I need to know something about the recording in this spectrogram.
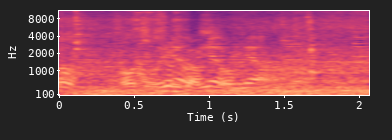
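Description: Raw pork slices sizzling as they are laid onto a hot tabletop barbecue grill, a steady hiss, with people talking and laughing around the table.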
